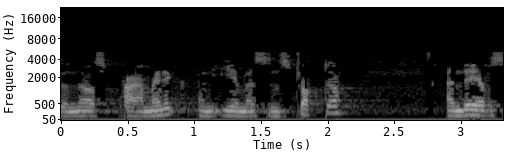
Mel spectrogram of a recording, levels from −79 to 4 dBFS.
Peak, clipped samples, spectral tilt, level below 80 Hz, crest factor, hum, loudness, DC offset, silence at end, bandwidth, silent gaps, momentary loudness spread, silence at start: -16 dBFS; under 0.1%; -4 dB/octave; -66 dBFS; 18 dB; none; -35 LUFS; 0.3%; 0 s; 5.2 kHz; none; 9 LU; 0 s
